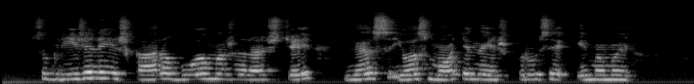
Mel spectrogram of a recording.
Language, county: Lithuanian, Utena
